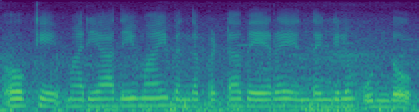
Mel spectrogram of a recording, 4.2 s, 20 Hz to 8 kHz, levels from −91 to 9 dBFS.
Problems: constant background noise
